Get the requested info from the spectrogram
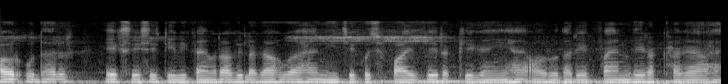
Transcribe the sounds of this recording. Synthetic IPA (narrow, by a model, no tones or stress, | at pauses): ɔːɾʊd̪ʱəɾ | eːksiːsiʈiːʋikɛːmɾabʱilɐɡaɦʊaɦɛniːt͡ʃekʊt͡ʃʰfaːɪbbʱiɾɐkʰːiɡɐiɦɛ̃ʔɔːɾʊd̪ʱəɾeːkpʰɛːnbʱiɾɐkʰːaɡɐjaɦɛː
